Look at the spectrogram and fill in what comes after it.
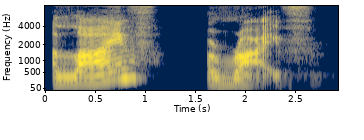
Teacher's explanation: they are going to sound pretty much the same if you're using the R sound, the Asian R sound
